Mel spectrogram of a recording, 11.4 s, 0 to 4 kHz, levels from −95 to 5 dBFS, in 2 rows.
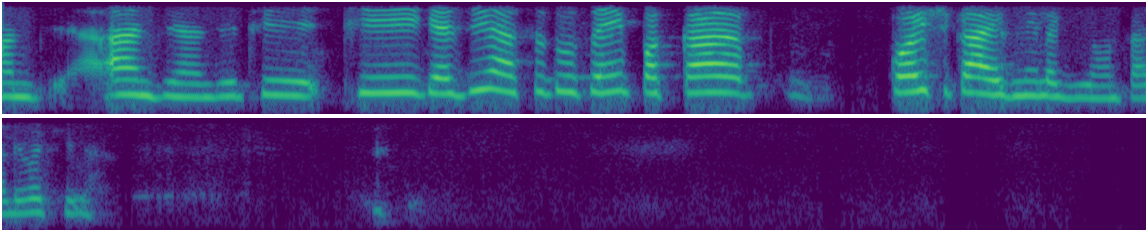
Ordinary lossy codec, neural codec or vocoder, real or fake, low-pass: none; none; real; 3.6 kHz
